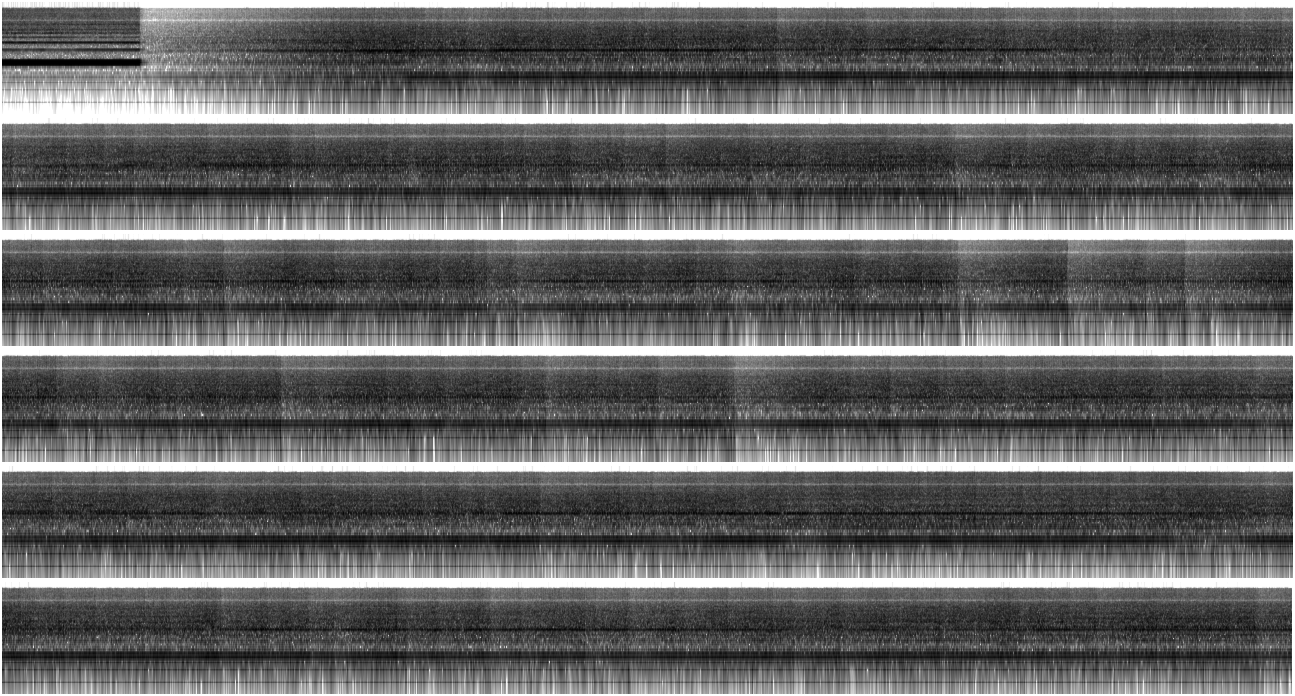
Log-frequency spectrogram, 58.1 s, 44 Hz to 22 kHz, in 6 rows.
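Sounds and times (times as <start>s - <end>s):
locomotive engine drone: 0.0s - 58.0s
train running noise: 0.0s - 58.0s.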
